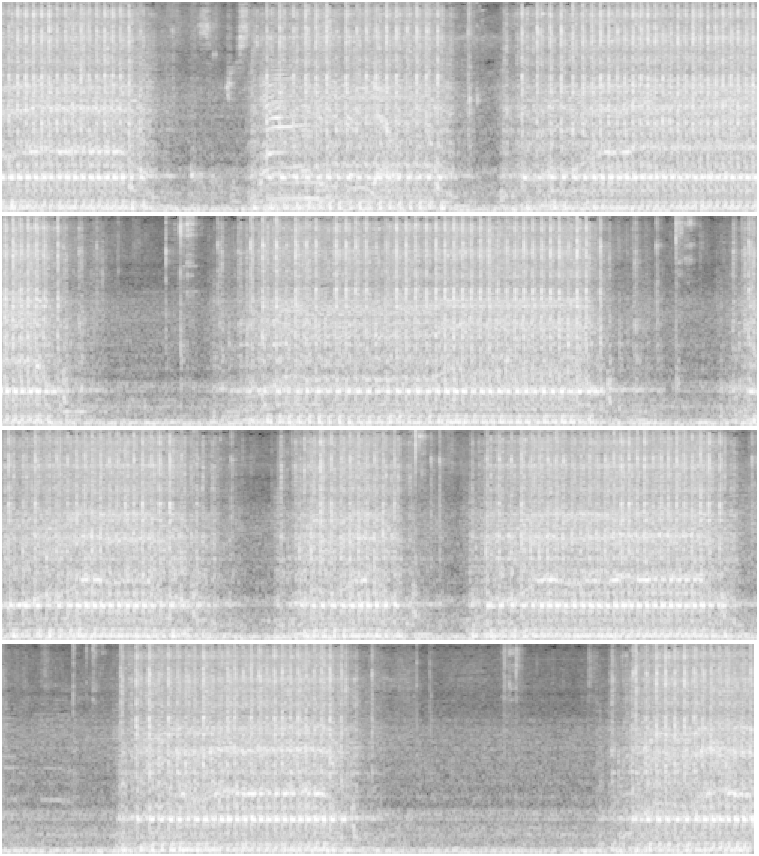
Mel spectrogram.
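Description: Electric sewing machine stitching a zipper onto fabric, running in stop-start spurts of two to four seconds each with short pauses between, about eight runs in all. Each run is a steady motor hum with the rapid chatter of the needle.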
